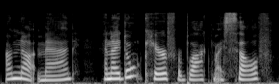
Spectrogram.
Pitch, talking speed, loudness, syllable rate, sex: 240 Hz, 215 wpm, -17 LUFS, 4.5 syllables/s, female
